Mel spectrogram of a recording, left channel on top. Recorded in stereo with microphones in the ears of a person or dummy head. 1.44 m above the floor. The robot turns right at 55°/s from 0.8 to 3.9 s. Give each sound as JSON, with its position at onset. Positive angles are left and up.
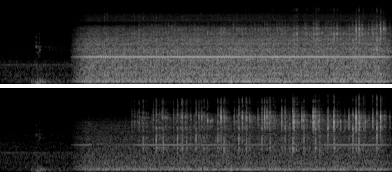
{"t": 0.3, "sound": "ticking", "side_deg": 5, "distance_m": 2.5}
